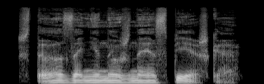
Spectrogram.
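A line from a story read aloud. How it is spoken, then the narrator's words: Grumbled. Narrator (Russian): пробурчал Дориан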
